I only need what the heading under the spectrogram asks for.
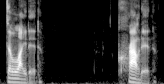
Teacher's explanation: The pronunciation id adds an extra syllable to the word.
